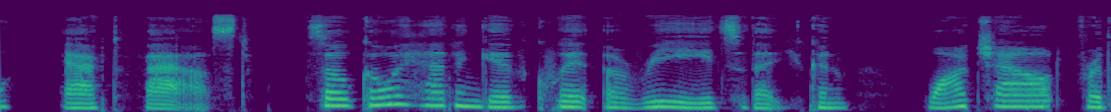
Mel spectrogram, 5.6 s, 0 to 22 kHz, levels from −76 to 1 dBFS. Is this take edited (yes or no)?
yes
